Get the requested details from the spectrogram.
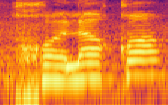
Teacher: خا کو پر، پھر قاف کو پر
